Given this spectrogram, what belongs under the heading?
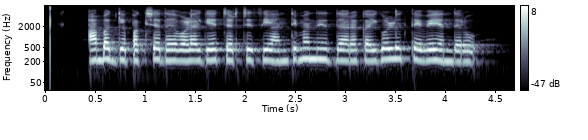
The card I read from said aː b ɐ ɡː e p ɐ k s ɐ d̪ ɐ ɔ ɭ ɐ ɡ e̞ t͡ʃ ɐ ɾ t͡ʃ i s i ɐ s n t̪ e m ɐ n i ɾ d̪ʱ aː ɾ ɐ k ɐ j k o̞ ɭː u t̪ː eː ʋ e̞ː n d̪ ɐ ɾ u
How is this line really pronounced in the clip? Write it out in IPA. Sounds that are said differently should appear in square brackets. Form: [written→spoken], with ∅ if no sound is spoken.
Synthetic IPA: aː b ɐ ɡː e p ɐ k [s→ʂ] ɐ d̪ ɐ ɔ ɭ ɐ ɡ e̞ t͡ʃ ɐ ɾ t͡ʃ i s i ɐ [s→∅] n t̪ [e→i] m ɐ n i ɾ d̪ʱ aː ɾ ɐ k ɐ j [k→ɡ] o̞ ɭː u t̪ː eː ʋ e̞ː n d̪ ɐ ɾ u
